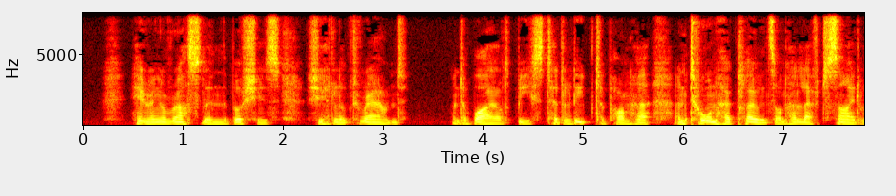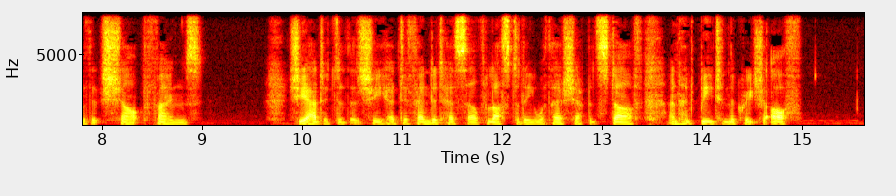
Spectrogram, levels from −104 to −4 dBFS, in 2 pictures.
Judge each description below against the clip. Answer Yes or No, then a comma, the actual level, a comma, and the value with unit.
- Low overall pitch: Yes, low, 105 Hz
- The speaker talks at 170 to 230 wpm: Yes, average, 185 wpm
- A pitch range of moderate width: No, narrow, 1.5 semitones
